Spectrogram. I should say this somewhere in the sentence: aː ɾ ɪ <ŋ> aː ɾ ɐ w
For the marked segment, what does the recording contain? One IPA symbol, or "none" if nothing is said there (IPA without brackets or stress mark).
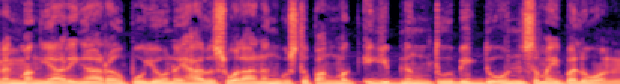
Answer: ŋ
